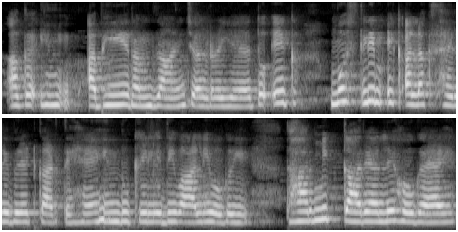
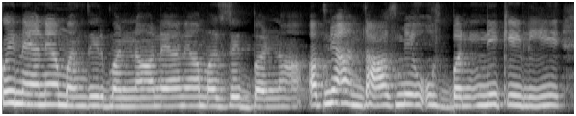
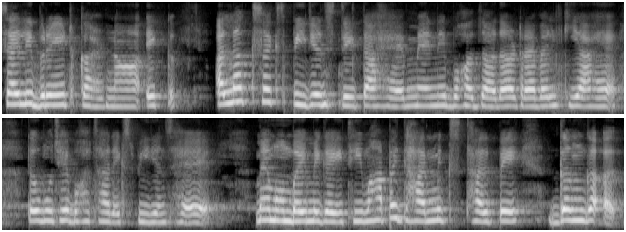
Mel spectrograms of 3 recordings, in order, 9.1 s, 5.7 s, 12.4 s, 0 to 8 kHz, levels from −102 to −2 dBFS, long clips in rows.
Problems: constant background noise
